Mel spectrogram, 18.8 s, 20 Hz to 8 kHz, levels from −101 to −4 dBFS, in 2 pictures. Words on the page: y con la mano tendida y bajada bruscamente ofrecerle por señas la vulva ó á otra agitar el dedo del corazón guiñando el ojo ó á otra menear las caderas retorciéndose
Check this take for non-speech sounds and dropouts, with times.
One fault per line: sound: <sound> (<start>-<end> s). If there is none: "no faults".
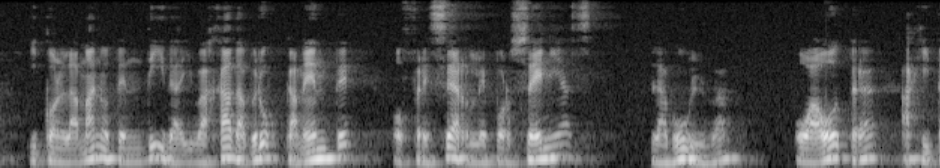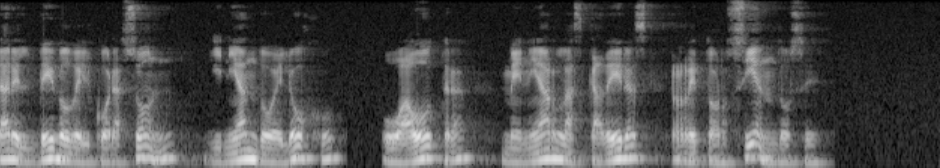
no faults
